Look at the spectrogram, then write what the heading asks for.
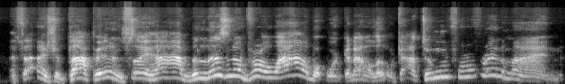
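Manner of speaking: high silly voice, clearly not the real guy; Philip Chandler impression. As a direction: pop in as a squeaky goofy visitor. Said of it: "That is not how Philip Chandler, the handler, sounds".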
